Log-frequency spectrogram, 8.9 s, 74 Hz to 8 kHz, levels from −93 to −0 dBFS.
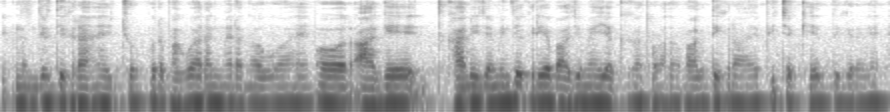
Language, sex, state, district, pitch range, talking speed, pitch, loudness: Hindi, male, Bihar, Saran, 105-110 Hz, 230 wpm, 110 Hz, -38 LUFS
